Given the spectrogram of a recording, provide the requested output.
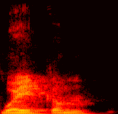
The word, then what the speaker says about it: Wacom: I use a uh I think it's pronounced Wacom uh tablet okay yeah and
